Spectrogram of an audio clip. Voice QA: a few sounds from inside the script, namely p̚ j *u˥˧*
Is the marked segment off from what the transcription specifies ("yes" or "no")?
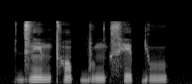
yes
